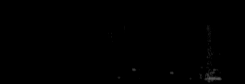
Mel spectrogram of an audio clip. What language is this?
Chinese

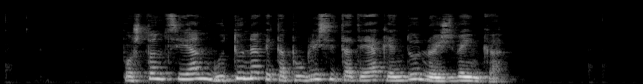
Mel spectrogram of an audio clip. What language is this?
Basque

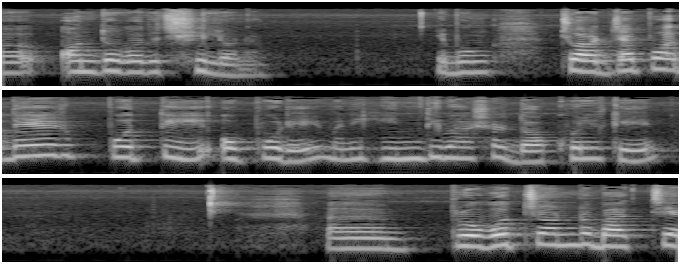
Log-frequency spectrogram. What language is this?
Bangla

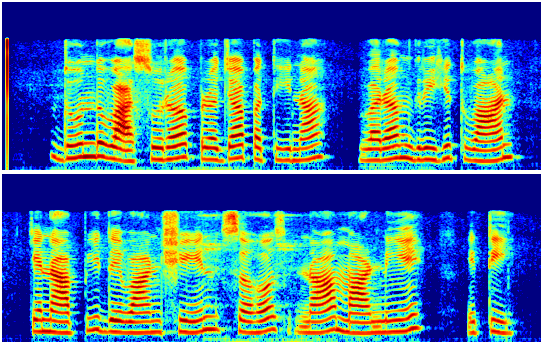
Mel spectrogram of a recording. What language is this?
Sanskrit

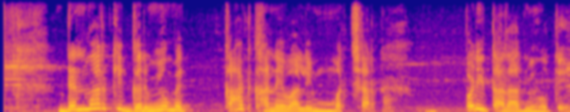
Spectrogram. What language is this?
Urdu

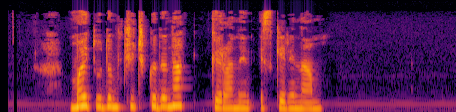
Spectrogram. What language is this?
Mari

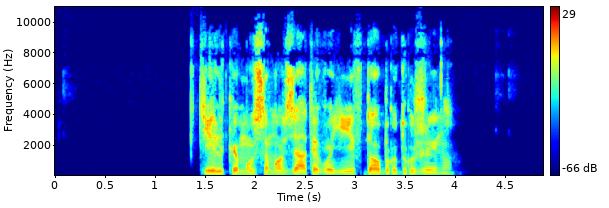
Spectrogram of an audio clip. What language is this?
Ukrainian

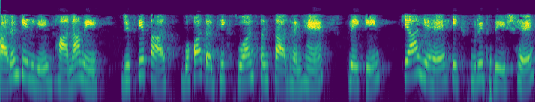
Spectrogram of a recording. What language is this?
Hindi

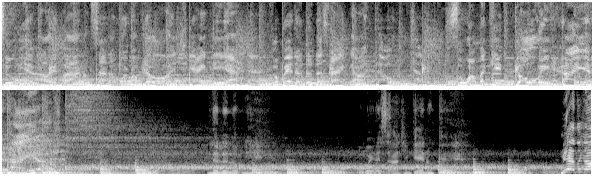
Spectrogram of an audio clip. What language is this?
English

